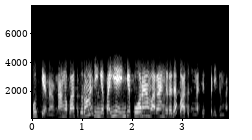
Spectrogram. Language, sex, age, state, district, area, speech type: Tamil, female, 18-30, Tamil Nadu, Pudukkottai, rural, conversation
